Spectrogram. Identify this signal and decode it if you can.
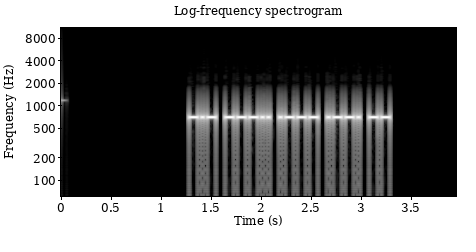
Morse code, heard as a keyed tone, about 40 wpm, 700 Hz. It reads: K8JPM
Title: Call Signs - 40wpm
